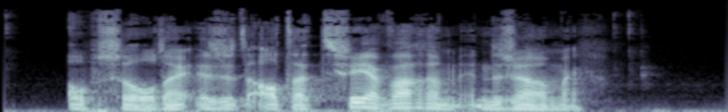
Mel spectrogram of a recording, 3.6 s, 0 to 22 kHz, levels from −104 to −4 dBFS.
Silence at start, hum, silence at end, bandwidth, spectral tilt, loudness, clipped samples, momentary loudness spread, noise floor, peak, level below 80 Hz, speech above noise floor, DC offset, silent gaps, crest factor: 0.35 s; none; 0.7 s; 16 kHz; -6 dB/octave; -23 LUFS; under 0.1%; 9 LU; -49 dBFS; -4 dBFS; -40 dBFS; 27 dB; under 0.1%; none; 20 dB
